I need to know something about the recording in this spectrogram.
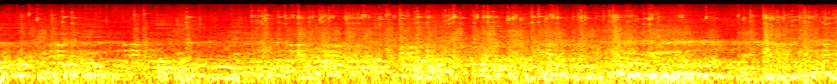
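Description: Stone blocks crunch and crumble as a pickaxe digs in a video game.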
